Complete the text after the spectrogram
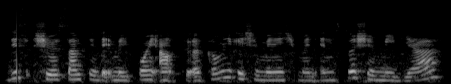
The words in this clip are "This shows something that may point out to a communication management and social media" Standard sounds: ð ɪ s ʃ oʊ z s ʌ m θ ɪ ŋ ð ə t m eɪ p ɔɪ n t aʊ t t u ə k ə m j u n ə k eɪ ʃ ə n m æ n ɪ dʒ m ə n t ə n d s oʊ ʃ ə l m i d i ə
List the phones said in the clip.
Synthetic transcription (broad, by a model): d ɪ s ʃ oʊ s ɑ m t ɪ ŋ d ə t m eɪ p ɔɪ n t aʊ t t u ə k ə m j u n ə k eɪ ʃ ə n m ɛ n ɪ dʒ m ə n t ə n s oʊ ʃ ə l m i d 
